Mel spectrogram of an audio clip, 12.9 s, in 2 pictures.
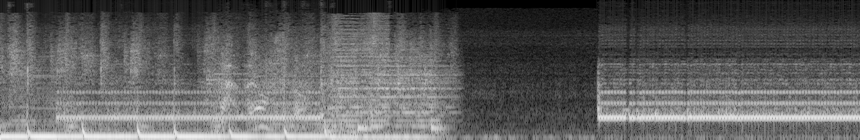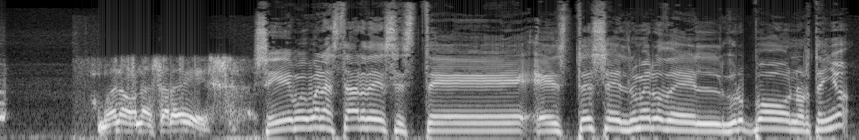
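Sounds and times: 
telephone ringing: 0:00.4 - 0:02.6, 0:04.5 - 0:06.6
speech: 0:07.4 - 0:12.8.

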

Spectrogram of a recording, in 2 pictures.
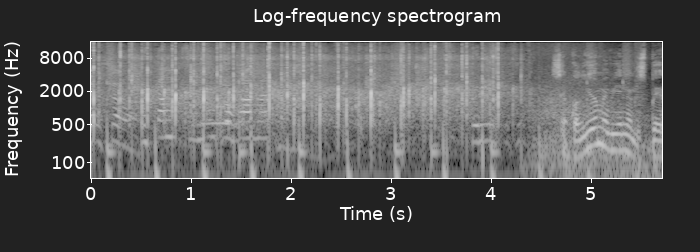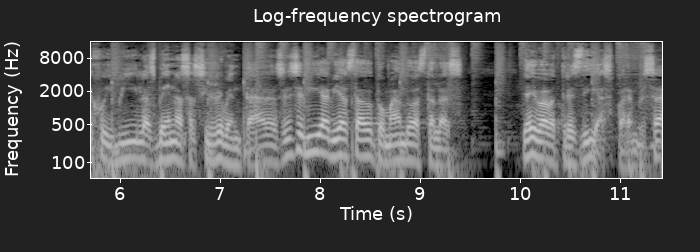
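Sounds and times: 
studio audience applause: 0:00.0 - 0:04.4
speech: 0:03.8 - 0:11.4.

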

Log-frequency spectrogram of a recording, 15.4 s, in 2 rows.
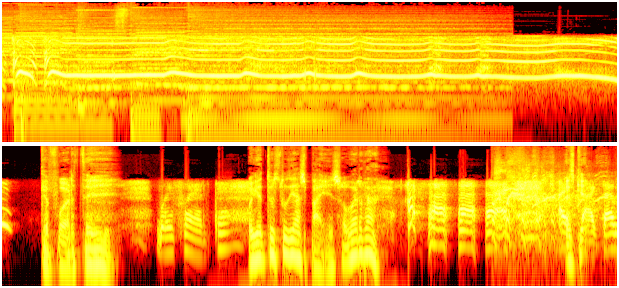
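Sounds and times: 
soft music: 0:00.0 - 0:06.1
Mexican machine-gun yell: 0:00.0 - 0:07.8
speech: 0:08.4 - 0:09.2, 0:10.0 - 0:12.5, 0:14.7 - 0:15.3
laughter: 0:12.5 - 0:15.3.

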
